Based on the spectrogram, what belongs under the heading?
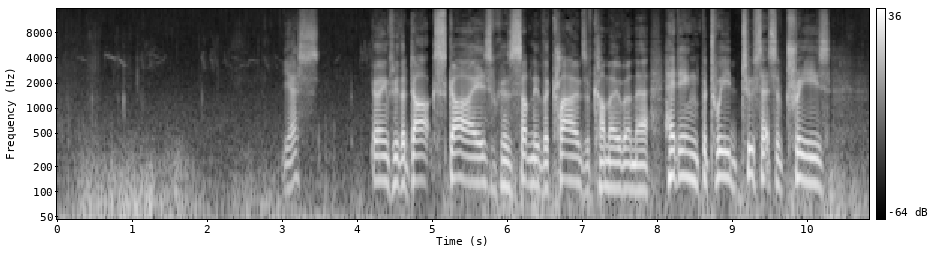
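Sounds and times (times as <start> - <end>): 
siskins calling as they fly over: 0.0 - 6.2
speech: 3.0 - 3.6, 4.2 - 10.5.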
